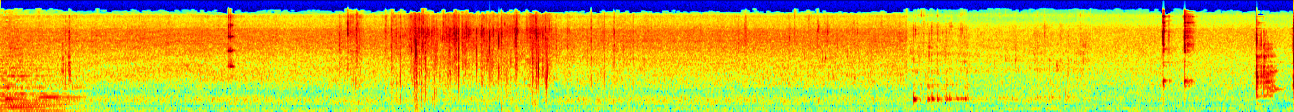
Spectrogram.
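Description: Background music fades out within the first second, then herbal tea is made in a French press over a steady background rush: paper rustling about four to five seconds in, as loose herbs come out of their bag, and small metal-on-glass clinks from a fork at the press, briefly around nine seconds and again near the end.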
